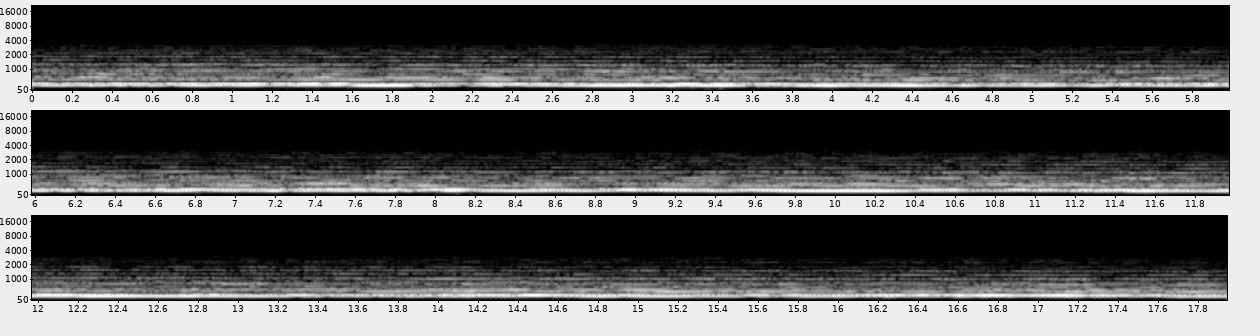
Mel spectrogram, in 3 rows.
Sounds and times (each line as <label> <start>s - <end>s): siren 0.0s - 17.9s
